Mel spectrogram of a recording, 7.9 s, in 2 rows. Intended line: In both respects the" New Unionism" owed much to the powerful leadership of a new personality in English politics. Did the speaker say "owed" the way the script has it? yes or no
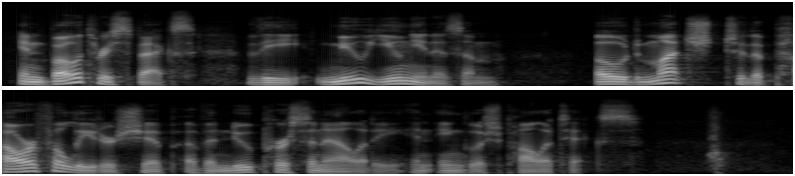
yes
